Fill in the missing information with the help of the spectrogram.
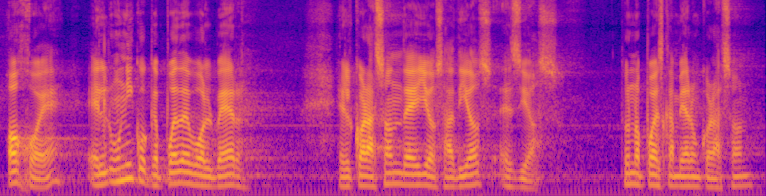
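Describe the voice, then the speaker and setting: Male pastor preaching in a reverberant hall. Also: medium pitch. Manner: shifts from hushed prayerful quotes to loud excited exclamations. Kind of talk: sermon.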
